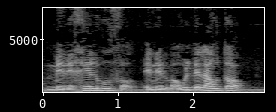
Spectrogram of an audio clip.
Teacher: pronunciando ese buzo con ese en vez de con z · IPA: /s/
